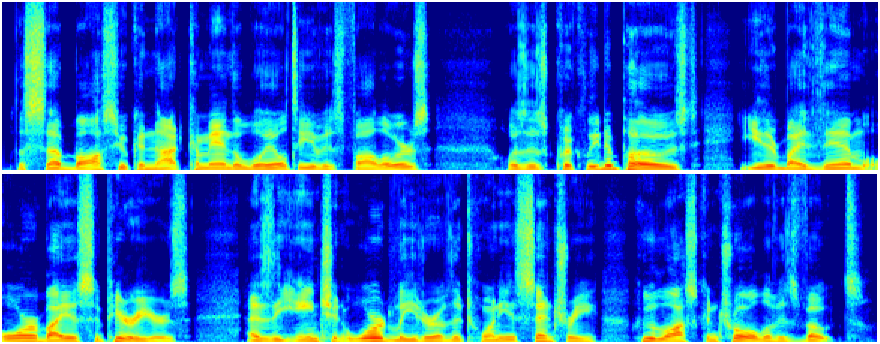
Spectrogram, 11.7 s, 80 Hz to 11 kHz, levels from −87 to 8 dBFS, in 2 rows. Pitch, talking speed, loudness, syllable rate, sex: 130 Hz, 195 wpm, -18 LUFS, 5.5 syllables/s, male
